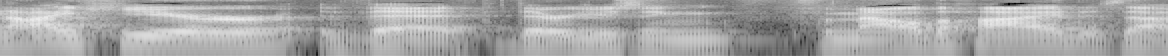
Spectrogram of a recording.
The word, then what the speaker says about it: formaldehyde: know, like when I hear that they're using formaldehyde, is that how you say it? Formaldehyde, yeah.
